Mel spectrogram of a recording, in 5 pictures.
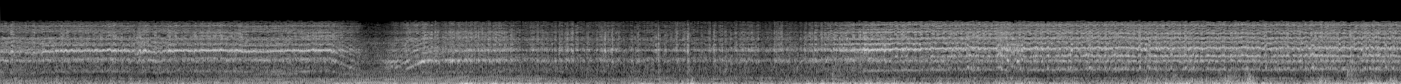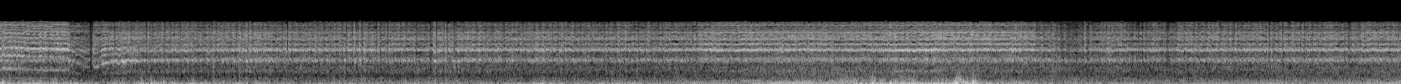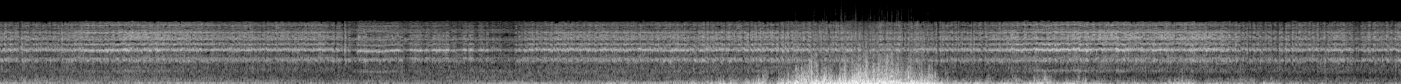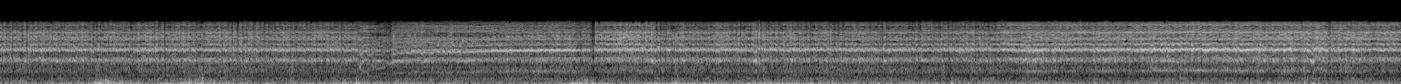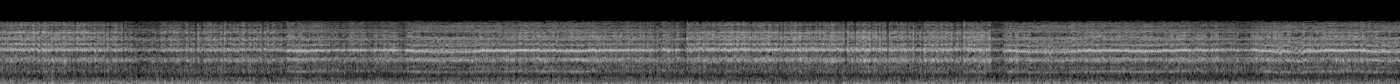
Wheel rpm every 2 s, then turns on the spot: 160, 120, 130, 170, 160, 160, 160, 150, 160, 170, 170, 170, 170, 170, 170, 170, 170, 170, 170, 170, 170, 170, 170, 160, 170, 170, 160, 170, 160, 160, 160, 170, 170, 160, 160.
none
